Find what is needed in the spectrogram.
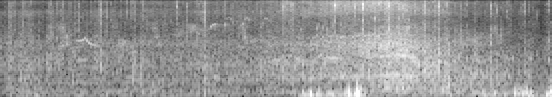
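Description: Bicycle tyres crunching on a gravel path as a rider rolls up close and stops, swelling about two seconds in and loudest about three seconds in, with low thumps underneath.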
